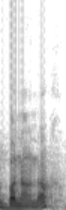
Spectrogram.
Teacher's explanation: Suppose the word banana has an accent on the second syllable, banana, b is smaller, nana is bigger.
